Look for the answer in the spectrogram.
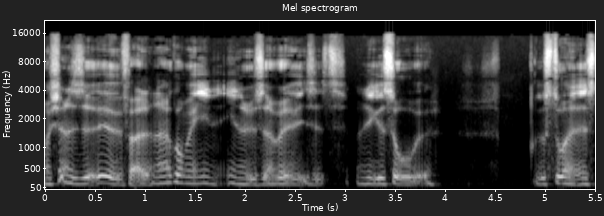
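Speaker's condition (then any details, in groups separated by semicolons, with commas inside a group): Atypical Parkinson's; very rare form, began with finger tremor, sudden freezing of hand movement, stiffness, sometimes cannot rise from bed; movements stiffen mid-interview, takes dopamine tablet, cycling and stretching exercises for stiffness, trained at Bombun; suddenly slurs mid-conversation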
